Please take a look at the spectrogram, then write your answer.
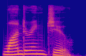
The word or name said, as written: wandering jew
